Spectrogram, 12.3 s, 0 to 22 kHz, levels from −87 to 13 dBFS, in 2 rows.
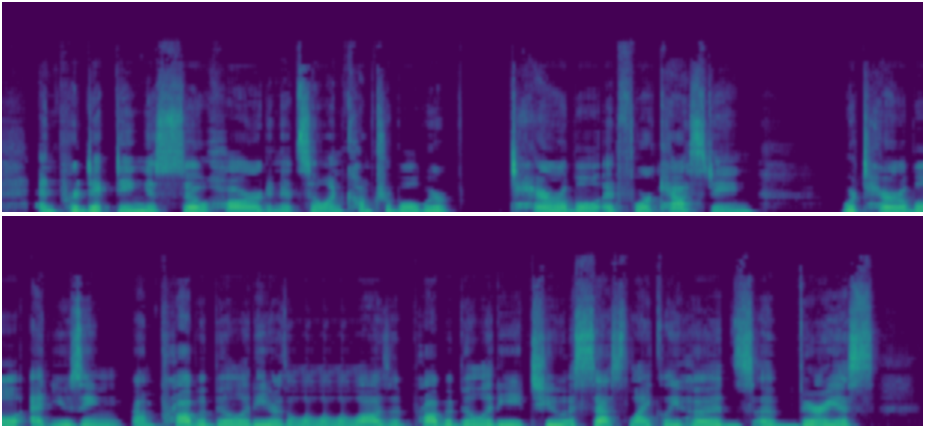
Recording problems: audio stuttering; at 8 s

